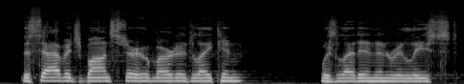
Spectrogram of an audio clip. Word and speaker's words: Laken: they never called and then he pronounced her name wrong remember he called her Len remember that in Congress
